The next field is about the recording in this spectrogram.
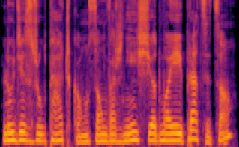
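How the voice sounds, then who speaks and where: Narrator doing a sullen, sour husband in a storybook, gravelly edge, dry close sound. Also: medium pitch, fairly even intonation, normal speed, a little mellow, no echo, natural voice. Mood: sour, pressing. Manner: sour, gloomy muttering. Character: grumpy middle-aged male official, husband.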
